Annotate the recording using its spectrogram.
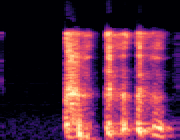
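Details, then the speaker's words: An adult gives a quick run of three harsh, throaty coughs during a heated live debate. The other speaker claims the coughing comes from laughing or embarrassment; the cougher says it is from eating chips. "you are not eating chips you are coughing from laughing at your profit"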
